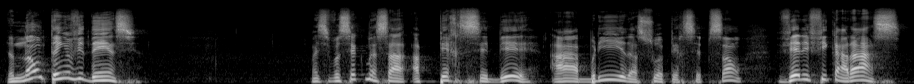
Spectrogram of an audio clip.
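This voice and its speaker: Man, Brazilian accent, study group lecturer, playful, engages the audience, animated pitch, slightly high voice. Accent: Brazilian Portuguese. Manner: playful, joking, checks in with the audience. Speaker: spiritist study group presenter.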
